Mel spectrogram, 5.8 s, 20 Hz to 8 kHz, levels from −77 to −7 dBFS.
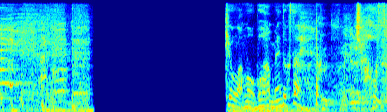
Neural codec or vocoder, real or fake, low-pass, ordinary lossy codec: codec, 16 kHz in and 24 kHz out, 2.2 kbps, FireRedTTS-2 codec; fake; 7.2 kHz; none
